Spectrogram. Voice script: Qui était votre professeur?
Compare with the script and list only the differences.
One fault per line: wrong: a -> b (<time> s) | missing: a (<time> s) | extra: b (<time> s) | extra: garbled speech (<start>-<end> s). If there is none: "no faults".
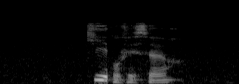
missing: était votre (1.1 s)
